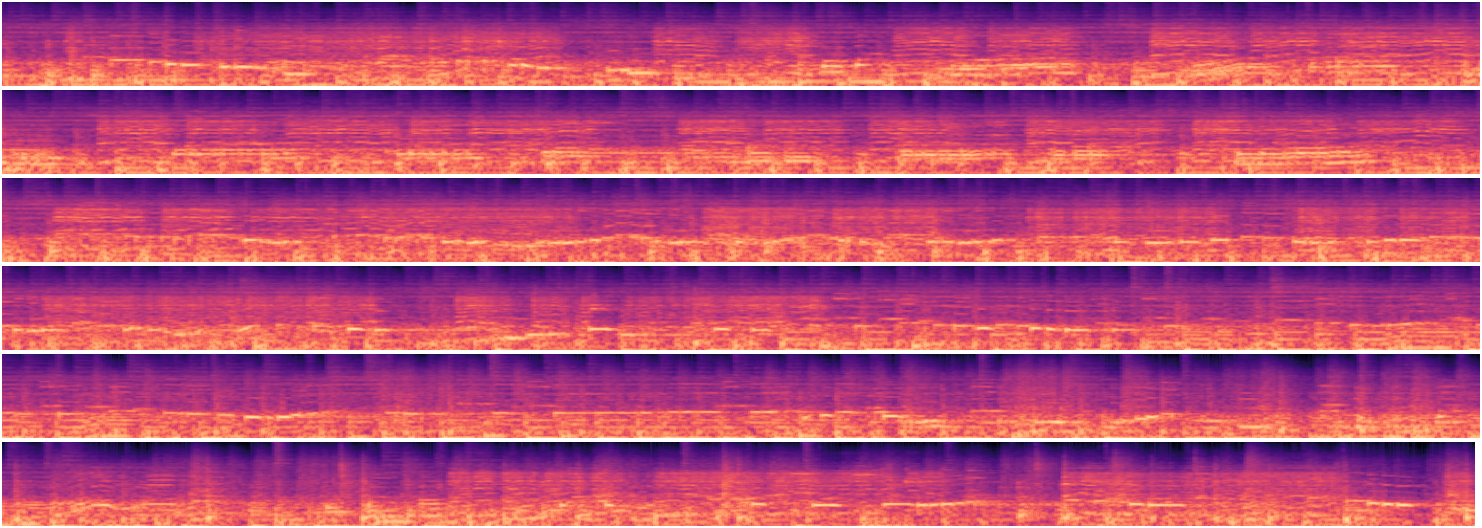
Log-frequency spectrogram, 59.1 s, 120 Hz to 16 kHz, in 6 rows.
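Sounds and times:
drum kit: 0.0 - 59.0
electric guitar: 0.0 - 59.0
saxophone: 0.0 - 59.0
upright double bass: 0.0 - 59.0.

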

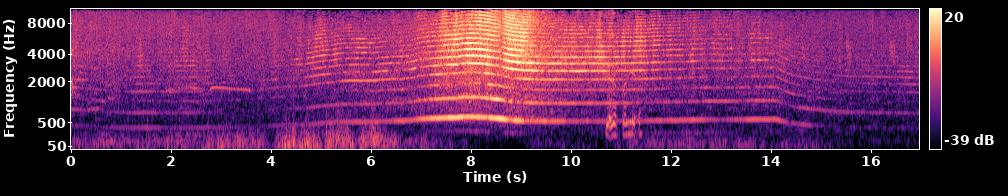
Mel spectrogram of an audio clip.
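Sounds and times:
model plane motor whining: 0.0 - 16.9.

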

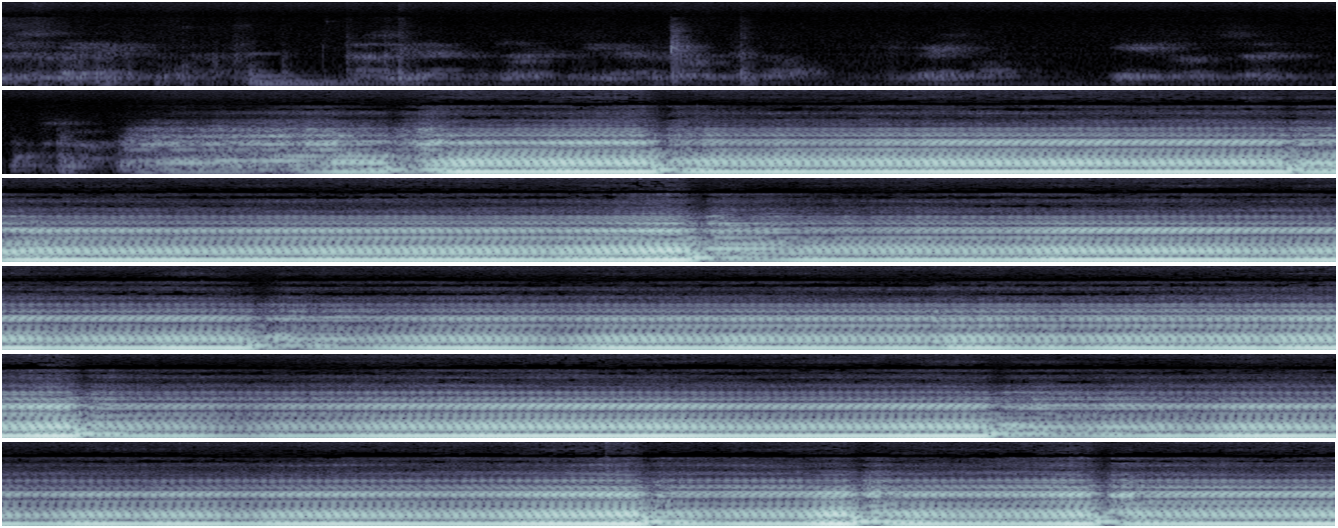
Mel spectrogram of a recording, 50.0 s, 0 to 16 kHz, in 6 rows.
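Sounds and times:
cello low bowed note: 8.7 - 50.0.

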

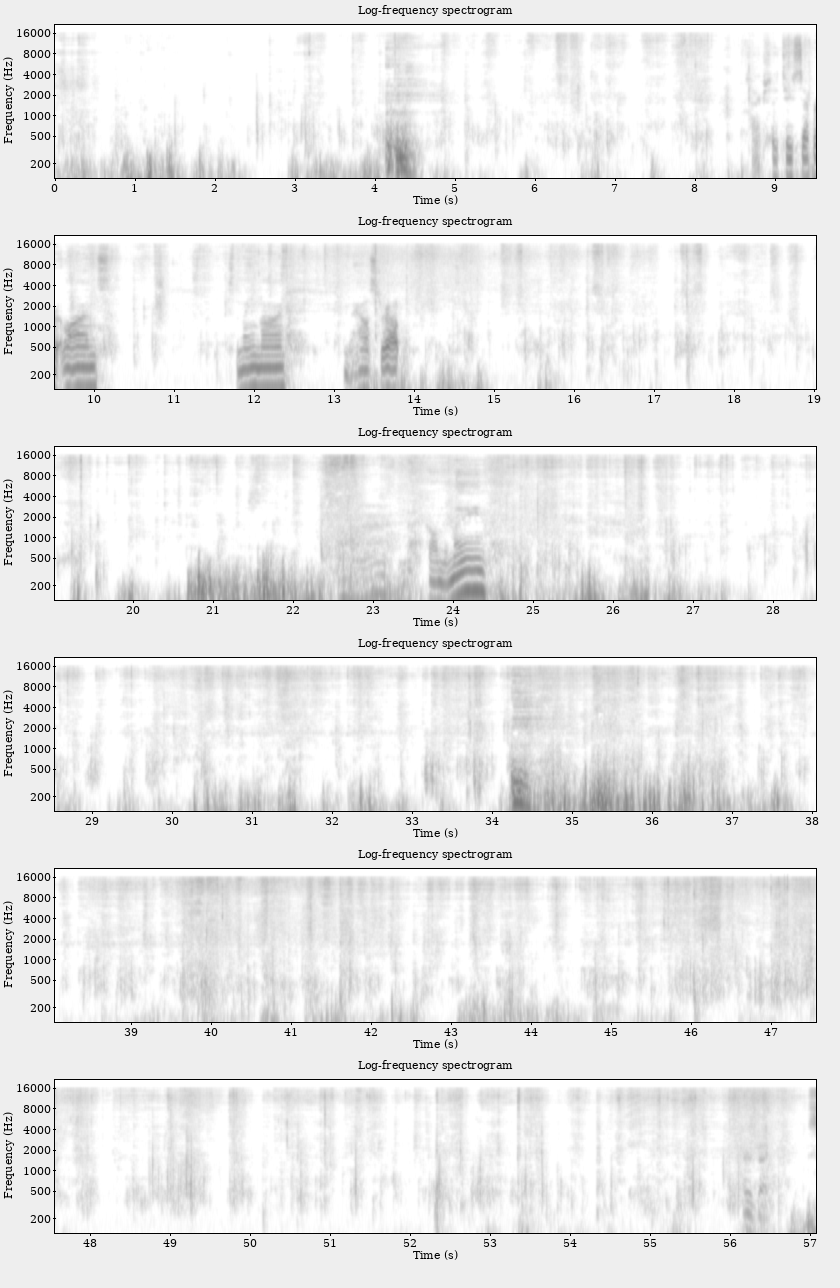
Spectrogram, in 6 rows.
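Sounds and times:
footsteps on grass and dry leaves: 0.0 - 57.0
leaves rustling: 20.5 - 56.9.

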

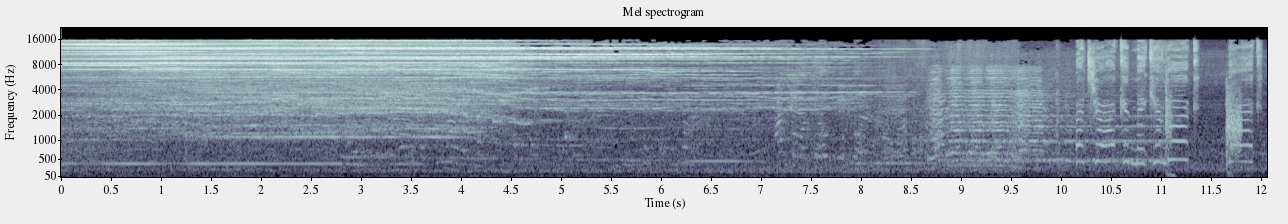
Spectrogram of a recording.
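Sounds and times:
high-pitched wheel and brake squeal: 0.0 - 10.7
train slowing: 0.0 - 11.6.

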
